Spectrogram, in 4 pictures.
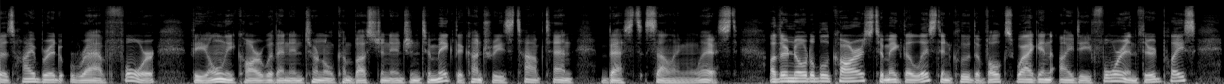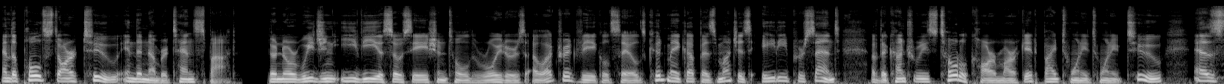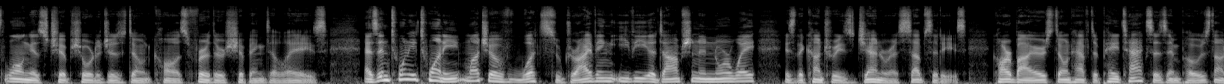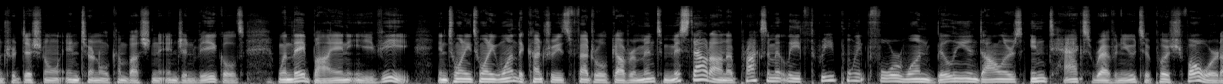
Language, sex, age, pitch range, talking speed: English, male, 30-49, 90-130 Hz, 155 wpm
